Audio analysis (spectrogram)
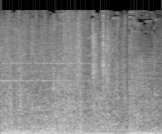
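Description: Weapon fire in the mobile battle royale game Apex Legends Mobile, a dense, loud stream of booming shots and mechanical clatter running steadily with barely any pause.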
